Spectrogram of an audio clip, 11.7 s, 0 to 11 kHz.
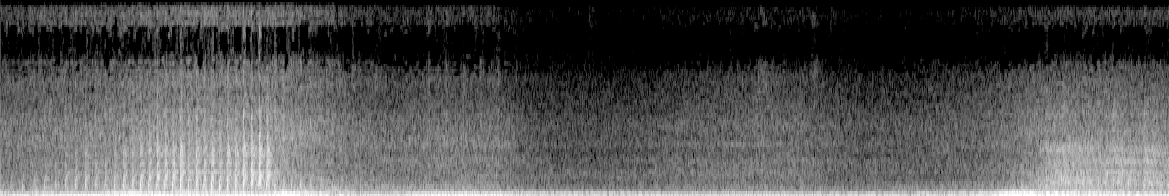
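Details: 2010 Infiniti G37 coupe, 7-speed automatic, light rapid pinging/knocking rattle over the low rumble while accelerating at 1500–2000 RPM, also at cold start; small oil leak, valve cover gaskets recently replaced.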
